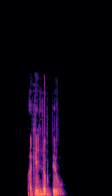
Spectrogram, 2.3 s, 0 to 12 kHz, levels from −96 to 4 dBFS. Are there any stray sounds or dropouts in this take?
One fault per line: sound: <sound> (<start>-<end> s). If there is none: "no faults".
no faults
